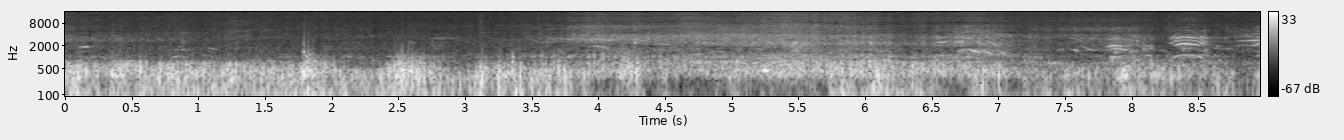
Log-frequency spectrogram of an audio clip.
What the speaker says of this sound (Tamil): அலைகள் கொஞ்சம் அதிகமா தான் இருக்கு இன்னைக்கு.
